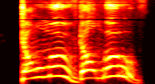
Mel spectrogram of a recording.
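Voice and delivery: acted full-force scream, shrill, very high pitched. Retelling a SWAT officer with a boot on his chest, imitating an officer's screaming. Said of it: "he's screaming at the top of his lungs".

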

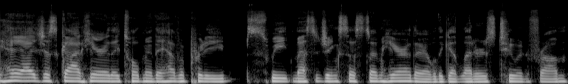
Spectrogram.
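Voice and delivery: plain

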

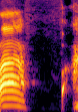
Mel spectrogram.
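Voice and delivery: put-on furious scream. Retelling screaming out loud while working at the restaurant; retelling an angry scream. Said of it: "you hear me scream out loud".

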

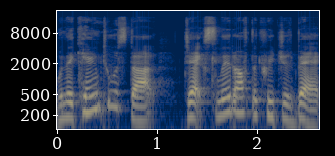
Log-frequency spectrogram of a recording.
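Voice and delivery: ordinary delivery

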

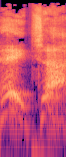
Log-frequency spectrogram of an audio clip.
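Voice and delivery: very high, loud smoker and biker chick voice. Recalling Peppermint Patty, calling out to Chuck in Peppermint Patty's smoker's voice. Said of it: "like, smoker's".

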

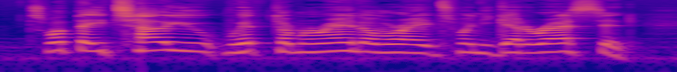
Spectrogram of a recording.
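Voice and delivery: ordinary delivery

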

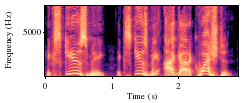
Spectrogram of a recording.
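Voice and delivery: slow, stretched-out, loud yelling call. Retelling a gal interrupting the closing song: imitating someone yelling loudly. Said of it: "starts yelling at the top of her voice".

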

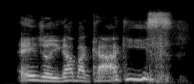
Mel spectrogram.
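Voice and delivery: attempted Boston accent. Admitting they don't know how to do it, trying a boston accent. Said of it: "we're going to do our best Boston accent".

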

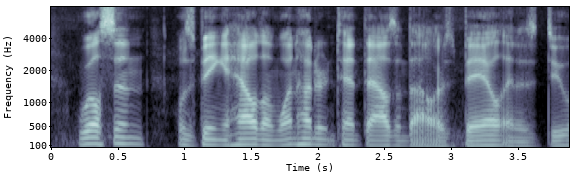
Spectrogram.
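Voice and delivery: ordinary talk

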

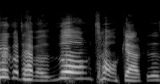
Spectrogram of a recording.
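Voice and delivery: loud, high-pitched scolding yell. Retelling a game character's reaction after firing back: imitating someone yelling. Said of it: "head lady of Constellation's yelling at me".

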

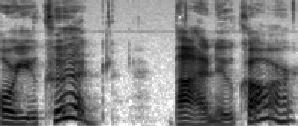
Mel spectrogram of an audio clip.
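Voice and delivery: acted calm, soothing suggestive tone. Retelling hearing a word from God while considering car upholstery: imitating God's unpushy suggestion. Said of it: "he said it in this tone of voice".

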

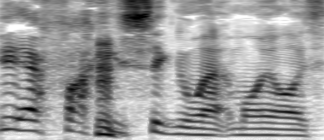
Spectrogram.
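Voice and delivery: put-on loud London Cockney accent. Joking about a Cockney Batman, as Danny Dyer: Danny Dyer impression. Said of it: "That was quite a good Danny Dyer".

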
